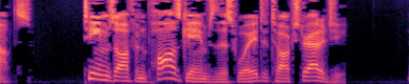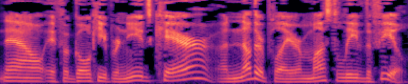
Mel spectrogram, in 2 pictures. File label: learn english through news lower intermediate; football trials new rule for goalkeeper timeout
